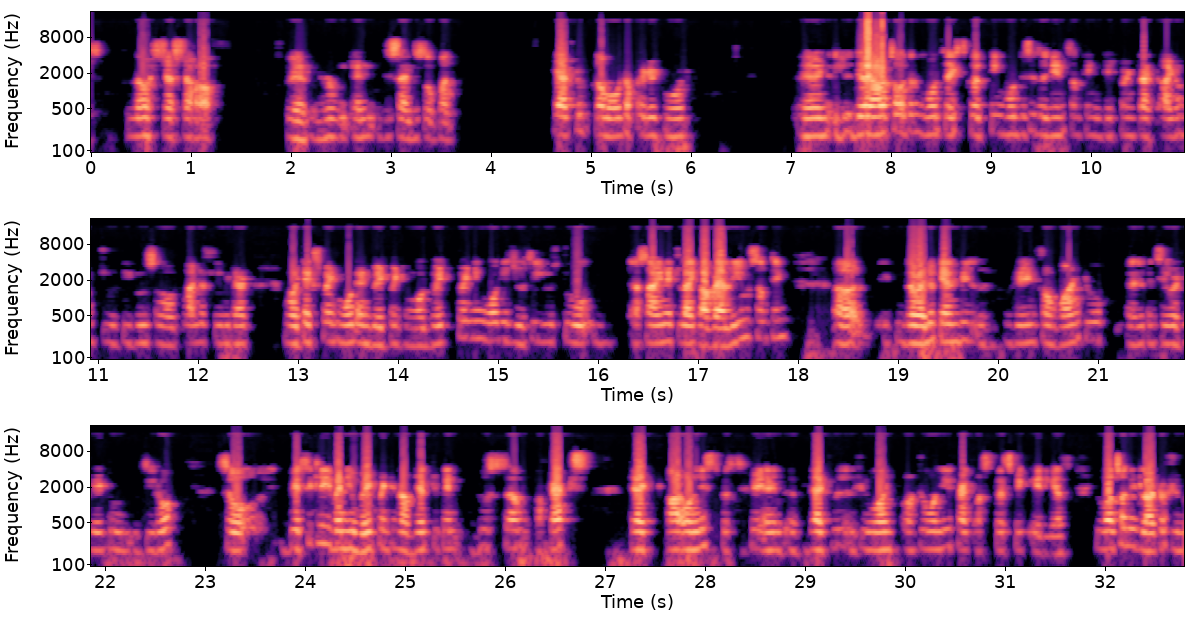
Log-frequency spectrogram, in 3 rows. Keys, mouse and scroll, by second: 0.0 middle click, 2.4 middle click, 4.3 Tab, 5.2 z, 7.6-10.7 drag, 15.7-18.8 middle drag, 20.2-23.2 drag.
